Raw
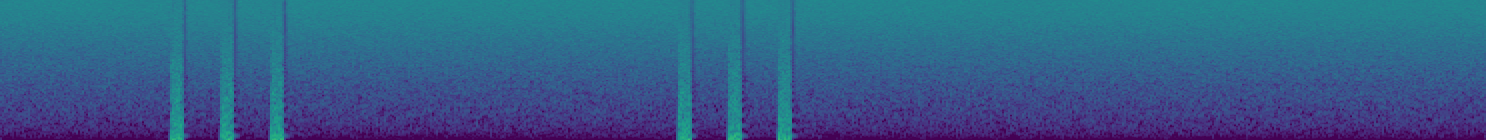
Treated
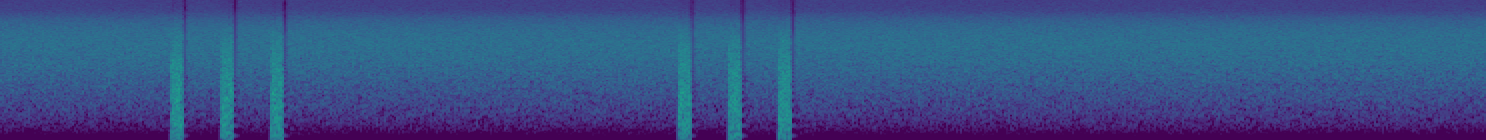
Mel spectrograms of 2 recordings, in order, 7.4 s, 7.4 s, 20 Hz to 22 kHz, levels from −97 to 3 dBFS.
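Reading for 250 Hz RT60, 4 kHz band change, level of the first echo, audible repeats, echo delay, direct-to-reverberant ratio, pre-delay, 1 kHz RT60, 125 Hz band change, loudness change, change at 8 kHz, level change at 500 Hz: no reverb, +0.5 dB, no echo, no echo, no echo, no reverb, no reverb, no reverb, -16.0 dB, -10.0 dB, -5.5 dB, -4.0 dB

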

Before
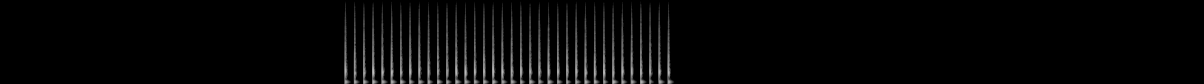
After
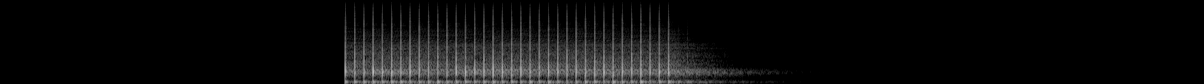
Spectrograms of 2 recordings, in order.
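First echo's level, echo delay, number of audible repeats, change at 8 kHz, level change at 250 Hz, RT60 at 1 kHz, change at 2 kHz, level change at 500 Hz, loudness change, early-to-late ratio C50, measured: -21.0 dB, 189 ms, 1, -1.0 dB, -1.0 dB, 1.5 s, -1.0 dB, -2.0 dB, -1.5 dB, 10.5 dB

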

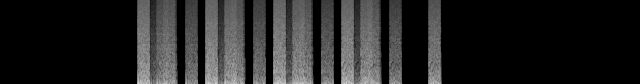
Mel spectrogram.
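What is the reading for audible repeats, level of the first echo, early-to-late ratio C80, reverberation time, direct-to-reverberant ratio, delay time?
5, -19.0 dB, no reverb, no reverb, no reverb, 128 ms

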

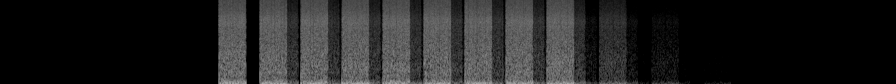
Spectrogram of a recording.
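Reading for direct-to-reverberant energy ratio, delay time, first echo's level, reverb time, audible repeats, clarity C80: no reverb, 524 ms, -15.0 dB, no reverb, 2, no reverb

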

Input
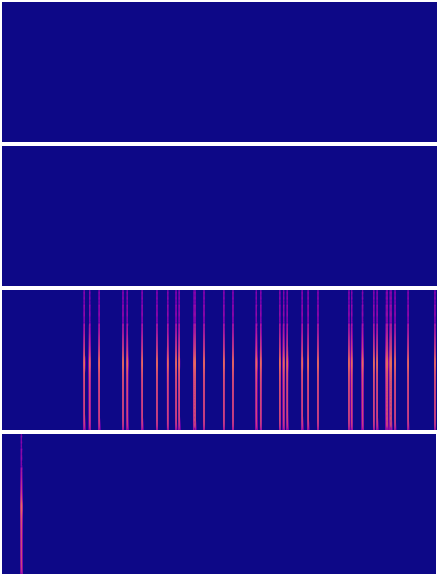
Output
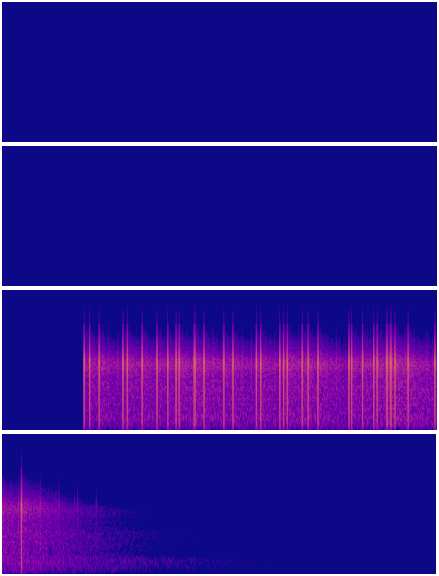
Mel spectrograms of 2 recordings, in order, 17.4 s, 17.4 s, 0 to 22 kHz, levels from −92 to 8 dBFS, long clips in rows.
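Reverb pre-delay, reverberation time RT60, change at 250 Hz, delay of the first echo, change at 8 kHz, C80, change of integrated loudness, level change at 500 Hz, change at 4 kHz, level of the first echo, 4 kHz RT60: 9 ms, 3.0 s, -3.0 dB, 187 ms, -9.0 dB, 11.5 dB, -4.5 dB, -3.0 dB, -5.0 dB, -21.0 dB, 1.6 s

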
